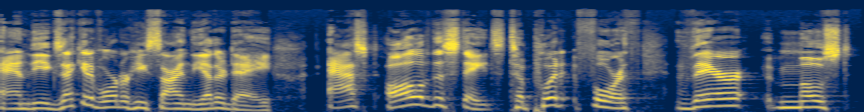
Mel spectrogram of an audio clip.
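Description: A man's voice: on the high side, animated, measured pace. A man from Florida delivering a sarcastic, joking political commentary monologue. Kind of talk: casual opinion monologue.

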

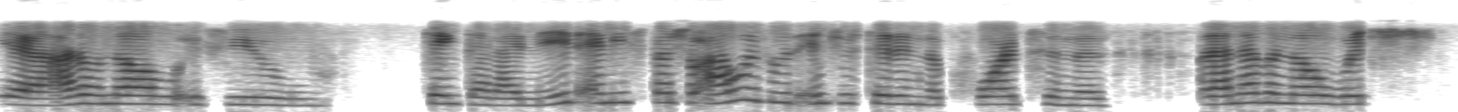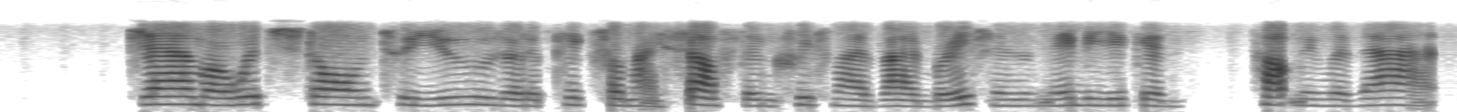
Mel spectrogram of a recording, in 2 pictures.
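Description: A woman caller whose voice comes through muffled, as though from behind a wall. She speaks quietly and hesitantly, and her middling pitch sits dry and close on a thin, tinny phone line. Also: fairly even intonation, moderate pace, no room sound. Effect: muffled, as if heard through a wall. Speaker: caller to a radio advice show. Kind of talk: call-in chat. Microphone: telephone.

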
